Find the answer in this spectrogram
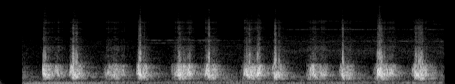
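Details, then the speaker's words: Regular rhythmic whooshing heartbeat pulses played through the speaker of a handheld pocket fetal Doppler, demonstrated in a product unboxing; the device can pick up anyone's heartbeat. "सुना आपने कुछ इसी type से आपको heart beat सुनाई देगी।"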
